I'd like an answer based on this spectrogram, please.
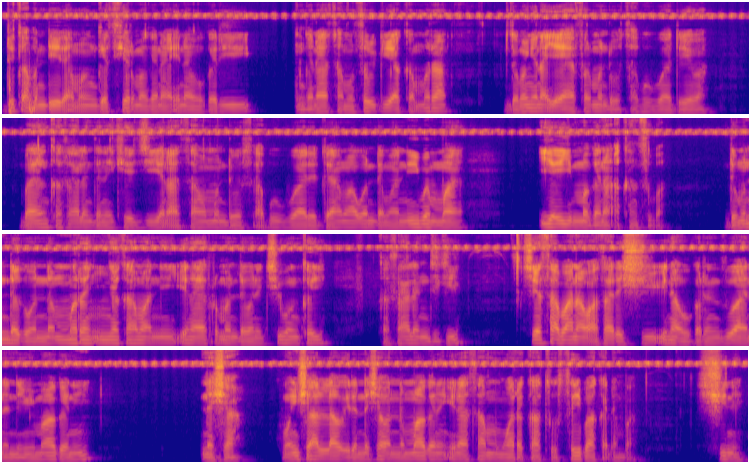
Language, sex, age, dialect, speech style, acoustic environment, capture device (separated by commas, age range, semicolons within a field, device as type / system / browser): Hausa, male, 25-34, Nigeria - Kano, nervous, silence, mobile / Linux / Chrome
